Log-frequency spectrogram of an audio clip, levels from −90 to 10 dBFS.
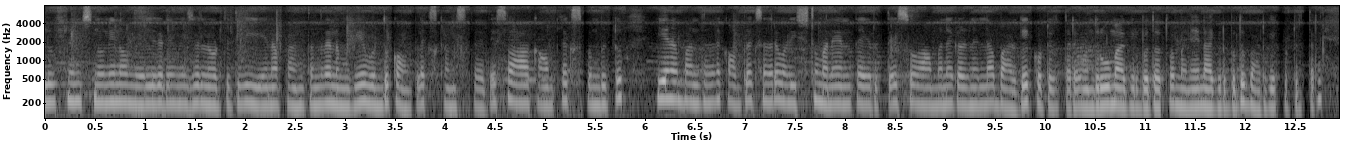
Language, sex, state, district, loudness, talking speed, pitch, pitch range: Kannada, female, Karnataka, Gulbarga, -31 LUFS, 180 wpm, 190 Hz, 185-205 Hz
